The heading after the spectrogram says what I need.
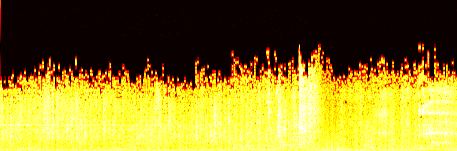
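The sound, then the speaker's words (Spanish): Steady rumble and rattle of a steam locomotive train pulling away from a station, loud and continuous, with clattering wheels and brief metallic squeals mixed into the broad noise. “El tren se aleja ya de la estación. La locomotora proyecta un humo gris hacia el cielo azul.”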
